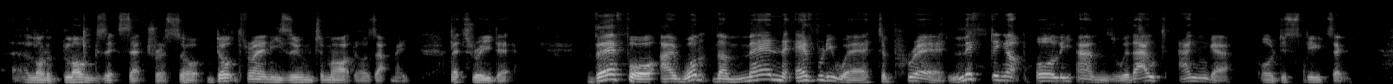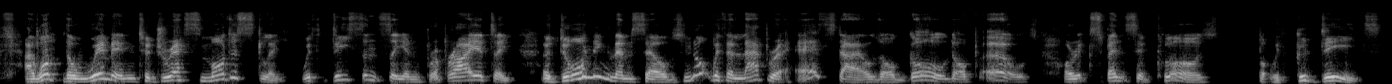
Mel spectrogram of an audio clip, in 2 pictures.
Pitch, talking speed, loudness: 135 Hz, 130 wpm, -28 LUFS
